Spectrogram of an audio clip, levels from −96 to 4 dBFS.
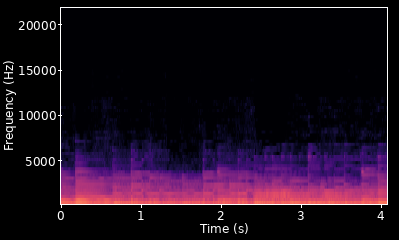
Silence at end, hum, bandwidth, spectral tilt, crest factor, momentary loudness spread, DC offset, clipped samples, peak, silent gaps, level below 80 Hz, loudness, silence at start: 0 s; none; 5.8 kHz; -9.5 dB/octave; 14 dB; 5 LU; under 0.1%; under 0.1%; -16 dBFS; none; -42 dBFS; -31 LUFS; 0 s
